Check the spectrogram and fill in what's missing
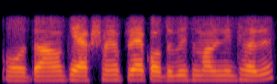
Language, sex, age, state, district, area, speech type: Bengali, male, 18-30, West Bengal, Uttar Dinajpur, urban, conversation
